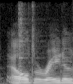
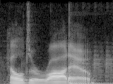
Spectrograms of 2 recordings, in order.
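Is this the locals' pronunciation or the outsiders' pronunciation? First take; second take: locals'; outsiders'. First: It uses the pronunciation the town's residents use. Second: It uses a pronunciation the town's residents dislike. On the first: The speaker calls it right. "Trust me, I pronounced that right" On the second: The speaker calls it wrong. "Residents do not like it when you pronounce it like El Dorado"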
